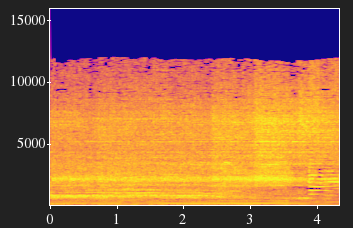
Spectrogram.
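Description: Death metal band playing live and loud: distorted electric guitars hold a low droning chord over a dense, noisy wash of drums and cymbals. Near the end a new riff of picked notes begins.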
